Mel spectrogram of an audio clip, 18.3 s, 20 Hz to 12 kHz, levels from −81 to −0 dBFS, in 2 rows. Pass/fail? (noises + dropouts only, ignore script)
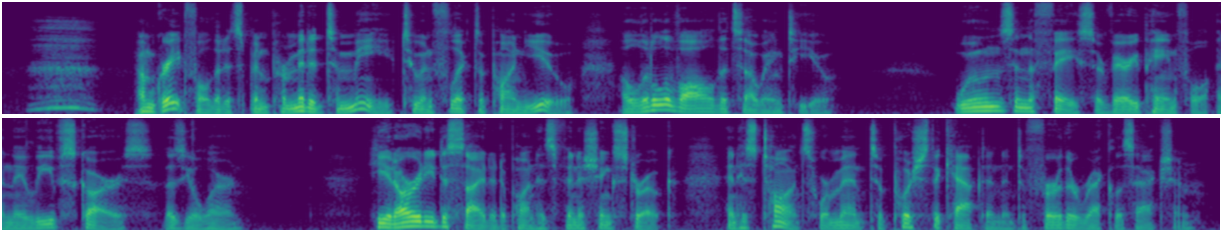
fail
